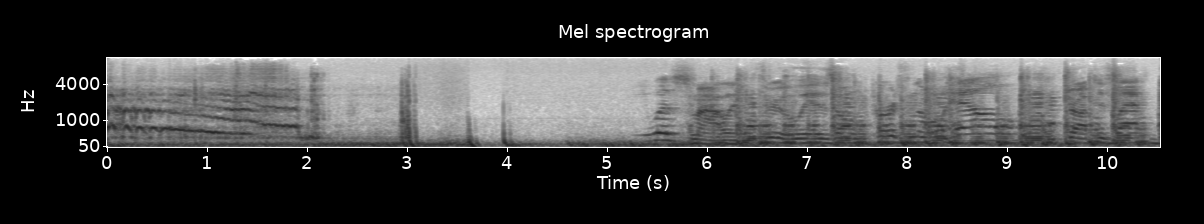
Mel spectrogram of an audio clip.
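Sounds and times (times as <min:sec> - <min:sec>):
coyote howling: 0:00.0 - 0:02.5
low hum: 0:00.0 - 0:09.8
speech: 0:05.8 - 0:08.0.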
